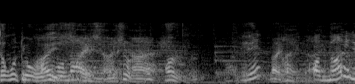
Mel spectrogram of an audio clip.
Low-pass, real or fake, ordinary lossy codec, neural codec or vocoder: 7.2 kHz; fake; none; vocoder, 22.05 kHz, 80 mel bands, WaveNeXt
